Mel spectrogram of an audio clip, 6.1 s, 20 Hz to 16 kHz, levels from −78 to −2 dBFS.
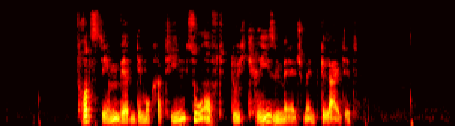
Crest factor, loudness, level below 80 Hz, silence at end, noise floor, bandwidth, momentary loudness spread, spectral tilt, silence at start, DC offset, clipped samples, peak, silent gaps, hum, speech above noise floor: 24 dB; -27 LUFS; -66 dBFS; 1.4 s; -70 dBFS; 11.5 kHz; 9 LU; -6.5 dB/octave; 1.05 s; under 0.1%; under 0.1%; -4 dBFS; none; none; 44 dB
